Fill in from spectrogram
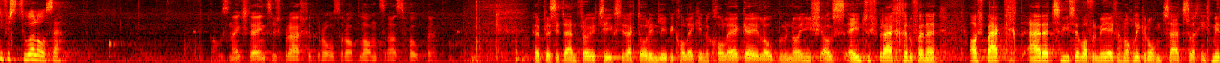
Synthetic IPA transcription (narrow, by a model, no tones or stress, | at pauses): ifʏɾst͡suəlɔsə | ɑlsnɛkʃtəɛjnt͡sl̩ʃpɾæχəɾɡ̥ɾoːsɾɑːtlɑntsɛsfɑʊpʰeː | hæɾpɾɛsidæntfɾaʊɛt͡siːɪksd̥iɾæktoːɾɪnliːbikʰɔleːɡɪnənʊnkʰɔleːɡ̥əɪɾloʊbəmənɔɛɪniʃɑlsɛɪnt͡səl̩ʃpɾæχəɾufɛnə | ɑʃpækχthæɾət͡sʋiːsəʋofʏɾmɪːɛɪfɑχnɔχliɡɾʊntsæt͡sləχɪʃmɪː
